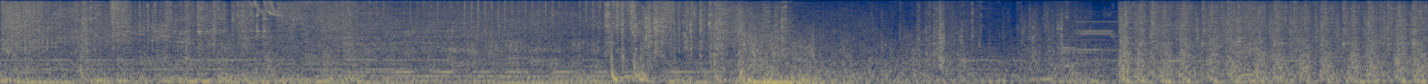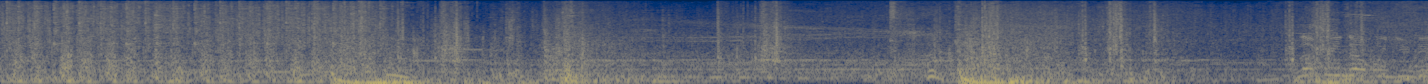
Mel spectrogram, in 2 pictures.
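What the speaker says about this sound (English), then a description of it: "They're shooting mortars at us now." Mortar fire and gunfire in a sci-fi galaxy exploration video game, rapid bursts of shots and booming impacts over a dense battle soundscape, with people talking throughout.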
